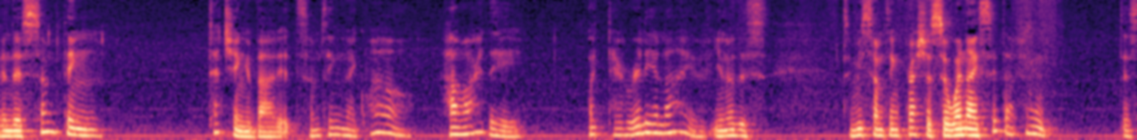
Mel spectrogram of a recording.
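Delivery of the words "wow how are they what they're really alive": higher, gently astonished; acted wonder. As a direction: voice a tender marvelling at small creatures. Acts wonder at living creatures.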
